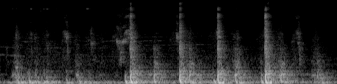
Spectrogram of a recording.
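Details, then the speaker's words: Samsung dryer, unplugged, drum turned by hand: dull thumps about twice a second, louder on one side, because the drum felt seal has come off and unbalances the drum. "As you can hear, guys, I'm spinning it around manually, and I'm already hearing the thump. So, so far, I've already determined, guys, that this quote-unquote seal has come off and causing like a disbalance."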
